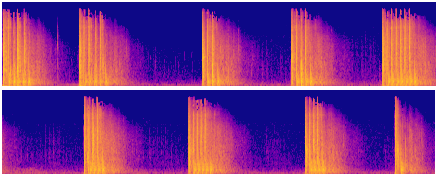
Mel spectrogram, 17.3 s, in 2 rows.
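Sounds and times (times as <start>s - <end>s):
M-16 rifle rapid fire: 0.0s - 0.9s, 1.5s - 2.5s, 4.0s - 4.8s, 5.8s - 6.7s, 7.6s - 8.8s, 10.3s - 11.2s, 12.4s - 13.4s, 14.7s - 15.6s, 16.5s - 17.2s.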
